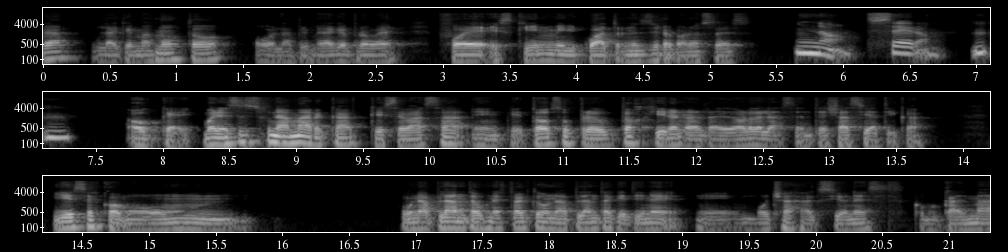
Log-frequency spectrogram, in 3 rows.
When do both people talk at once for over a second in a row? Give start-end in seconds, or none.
none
